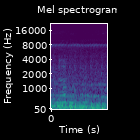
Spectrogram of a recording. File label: "hinamui" mother, Serewen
